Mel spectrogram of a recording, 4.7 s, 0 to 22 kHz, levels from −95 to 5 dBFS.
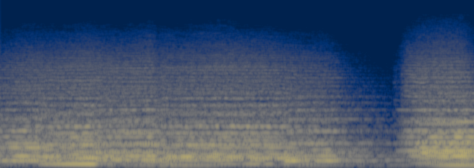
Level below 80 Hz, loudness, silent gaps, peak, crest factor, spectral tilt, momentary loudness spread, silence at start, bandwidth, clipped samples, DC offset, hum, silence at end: -46 dBFS; -28 LUFS; none; -10 dBFS; 16 dB; -8 dB/octave; 11 LU; 0 s; 10 kHz; under 0.1%; under 0.1%; none; 0 s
